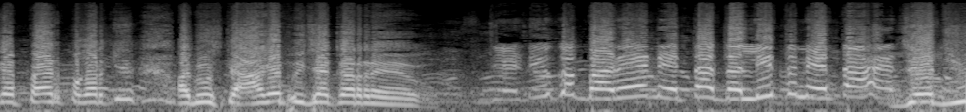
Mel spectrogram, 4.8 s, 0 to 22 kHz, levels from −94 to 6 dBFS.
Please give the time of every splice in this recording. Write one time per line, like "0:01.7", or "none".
none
